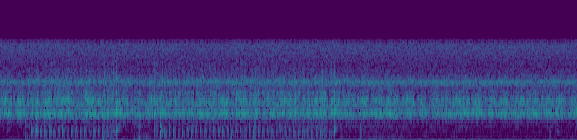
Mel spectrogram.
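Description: A steady machine hum made of several tones. From about half a second in to about five seconds, a low, fast rattle like a small engine idling joins it, with a few faint clicks scattered through.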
